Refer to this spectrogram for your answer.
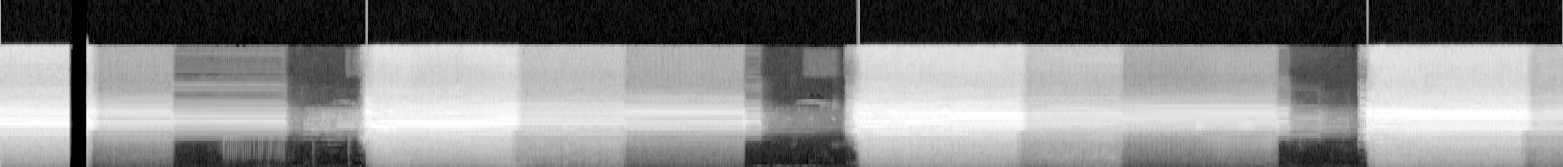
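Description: A cicada gives loud, hissing buzzes in bursts, each a second or two long, with short pauses between.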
